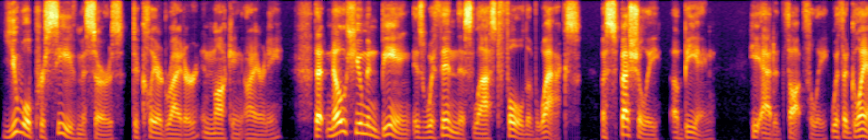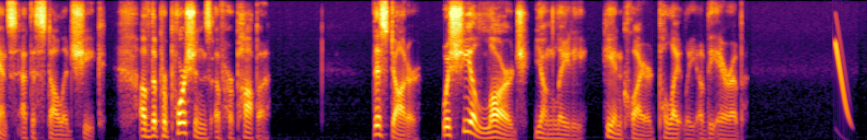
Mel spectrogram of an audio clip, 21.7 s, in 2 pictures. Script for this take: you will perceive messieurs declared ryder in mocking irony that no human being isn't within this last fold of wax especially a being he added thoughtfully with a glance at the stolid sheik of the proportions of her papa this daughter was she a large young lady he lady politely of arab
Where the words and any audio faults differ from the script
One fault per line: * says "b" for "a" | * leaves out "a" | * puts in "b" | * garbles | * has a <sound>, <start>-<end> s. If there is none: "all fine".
* says "is" for "isn't"
* says "inquired" for "lady"
* puts in "the"
* has a chirp, 21.3-21.5 s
